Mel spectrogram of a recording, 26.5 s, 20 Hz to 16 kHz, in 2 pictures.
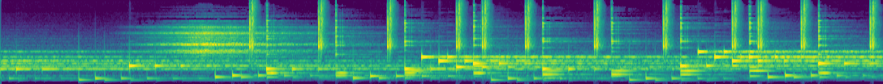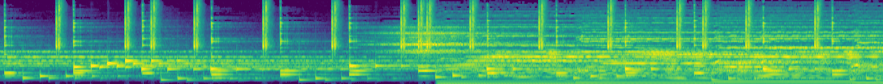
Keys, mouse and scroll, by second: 0.0 right click, 1.0 right click, 1.8 f, 2.9-4.7 right drag, 2.9 a, 4.7 f, 4.7 a, 9.4 KP_3, 11.6 ctrl+r, 13.9 right click, 14.0 ctrl+z, 14.8 ctrl+r, 15.5 click, 16.0 ctrl+KP_3, 16.7 ctrl+r, 18.2 right click, 18.7 KP_3, 20.2 g, 22.2 a, 22.7 middle click, 23.1 middle click, 23.2 middle click, 23.6 /, 23.7-25.7 middle drag.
